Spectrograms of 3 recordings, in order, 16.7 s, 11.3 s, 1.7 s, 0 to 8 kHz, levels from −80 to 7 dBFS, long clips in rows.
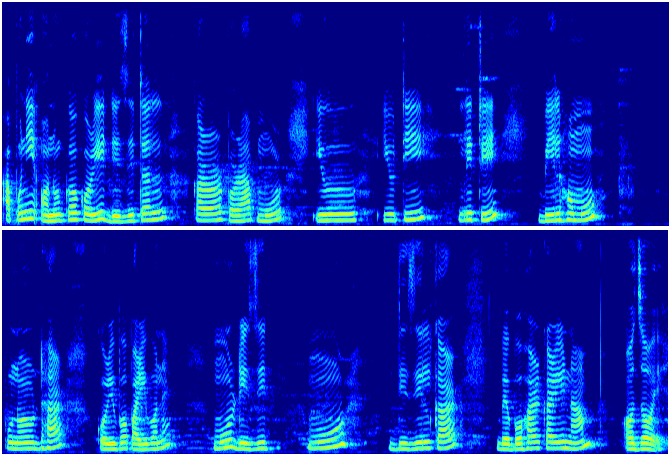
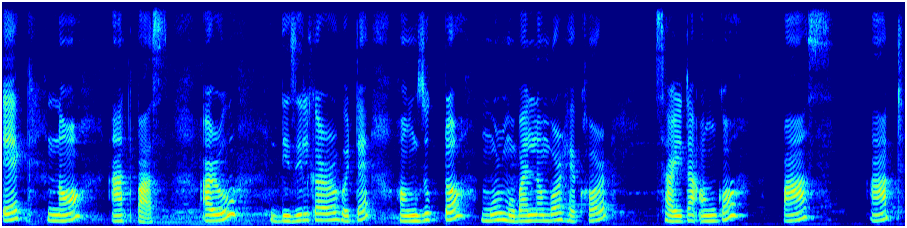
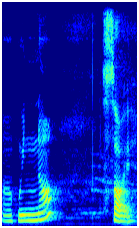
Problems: none marked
